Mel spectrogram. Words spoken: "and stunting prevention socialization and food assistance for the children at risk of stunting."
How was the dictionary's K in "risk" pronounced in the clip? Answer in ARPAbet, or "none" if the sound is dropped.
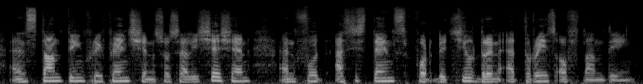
none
